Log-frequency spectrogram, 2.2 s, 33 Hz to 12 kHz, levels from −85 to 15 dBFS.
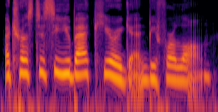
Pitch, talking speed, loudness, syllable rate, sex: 215 Hz, 275 wpm, -16 LUFS, 6.8 syllables/s, female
